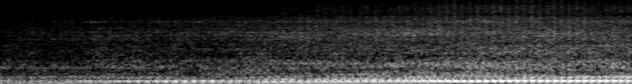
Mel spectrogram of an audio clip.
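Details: An idling engine throbs with a rapid, even pulse that grows slightly louder, with no animal sound.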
